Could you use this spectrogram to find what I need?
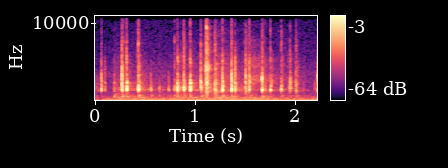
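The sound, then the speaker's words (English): Rapid typing on a computer keyboard to converse with Eliza, a 1960s MIT natural language chatbot program: a steady stream of crisp clicking keystrokes with slight irregular rhythm, fairly quiet, with no voices. “Eliza is a computer program that anyone can converse with via the keyboard, and it'll reply on the screen.”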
